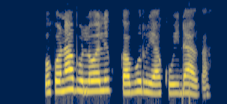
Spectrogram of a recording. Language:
Taita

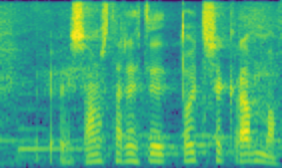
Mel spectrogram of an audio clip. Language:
Icelandic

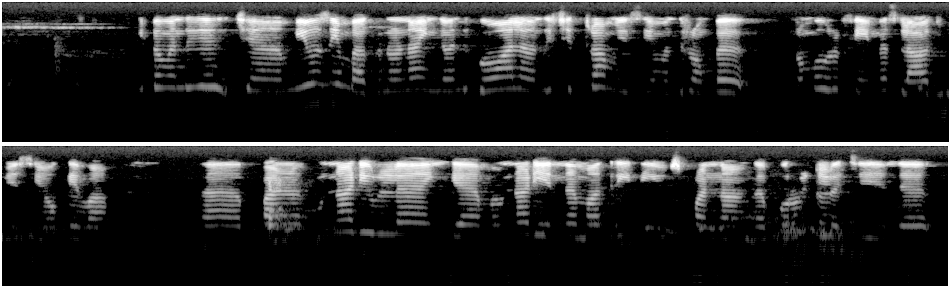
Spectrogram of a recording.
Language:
Tamil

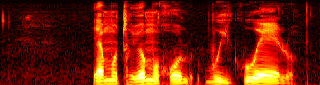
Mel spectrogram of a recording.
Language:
Tswana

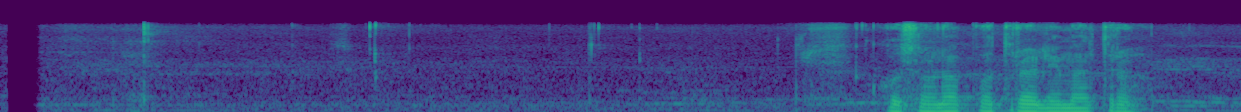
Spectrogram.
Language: Nepali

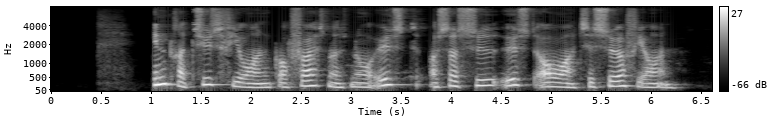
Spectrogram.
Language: Danish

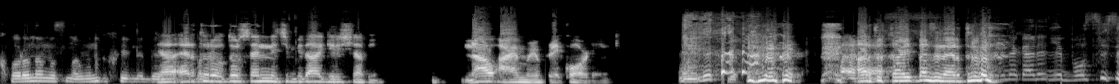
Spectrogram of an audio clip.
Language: Turkish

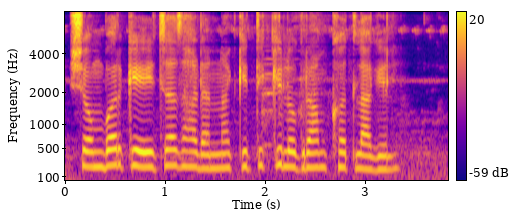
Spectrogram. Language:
Marathi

